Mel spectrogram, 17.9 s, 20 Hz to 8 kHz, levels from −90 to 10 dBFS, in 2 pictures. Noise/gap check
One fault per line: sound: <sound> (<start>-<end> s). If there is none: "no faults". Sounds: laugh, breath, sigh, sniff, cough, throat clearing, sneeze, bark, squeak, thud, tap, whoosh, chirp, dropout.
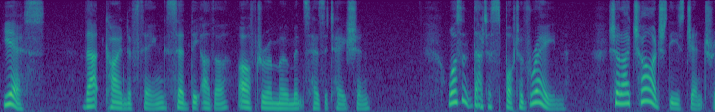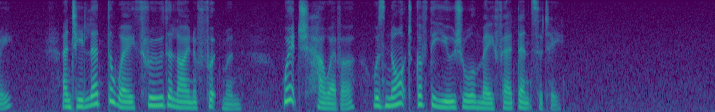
no faults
